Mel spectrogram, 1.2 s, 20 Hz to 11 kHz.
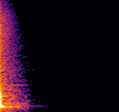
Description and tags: ASRN SNARE 001
Processed real snare drums from various sources. This is a combination of old and modern snare drums.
